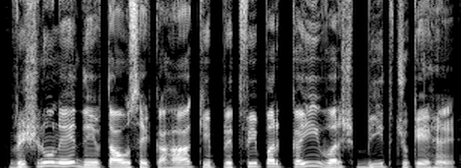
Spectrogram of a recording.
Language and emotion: Hindi, neutral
